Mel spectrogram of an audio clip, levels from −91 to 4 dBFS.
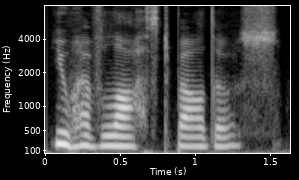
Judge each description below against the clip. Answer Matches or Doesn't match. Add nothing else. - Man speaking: Doesn't match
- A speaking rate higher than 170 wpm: Doesn't match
